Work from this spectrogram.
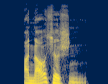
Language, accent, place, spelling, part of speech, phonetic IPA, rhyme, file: German, Germany, Berlin, anarchischen, adjective, [aˈnaʁçɪʃn̩], -aʁçɪʃn̩, De-anarchischen.ogg
- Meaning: inflection of anarchisch: 1. strong genitive masculine/neuter singular 2. weak/mixed genitive/dative all-gender singular 3. strong/weak/mixed accusative masculine singular 4. strong dative plural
